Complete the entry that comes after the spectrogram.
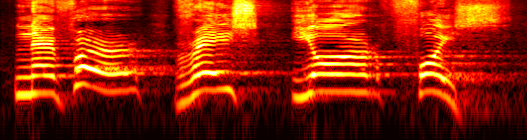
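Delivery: each word drawn out very slowly; slow emphatic English. Shown as a demonstration. Preacher to the congregation, very slow and deliberate. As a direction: spell the rule out word by word, very slow.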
